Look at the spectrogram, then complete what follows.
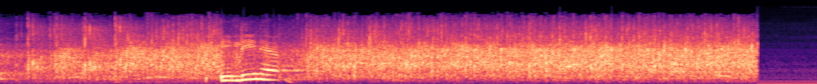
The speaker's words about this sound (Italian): Ecco l'applauso sovrasta la voce di eh, Draghi quando ha detto europeista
